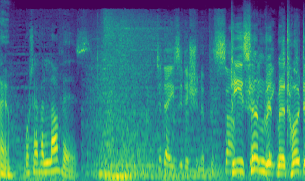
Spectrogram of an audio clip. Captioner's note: voiceover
